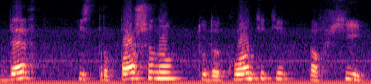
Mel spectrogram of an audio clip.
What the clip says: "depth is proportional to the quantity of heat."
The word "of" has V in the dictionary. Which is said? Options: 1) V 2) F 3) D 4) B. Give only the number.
2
